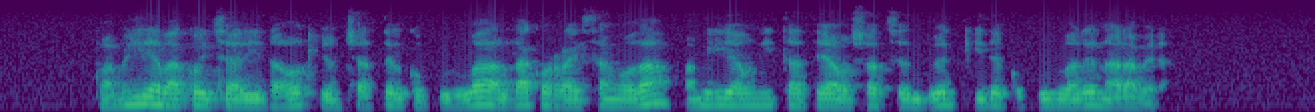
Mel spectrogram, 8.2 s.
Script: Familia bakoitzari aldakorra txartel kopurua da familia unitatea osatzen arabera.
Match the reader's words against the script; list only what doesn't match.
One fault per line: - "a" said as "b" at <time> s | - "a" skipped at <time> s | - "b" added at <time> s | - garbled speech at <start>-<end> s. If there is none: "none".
- "aldakorra" said as "dagokion" at 1.7 s
- "aldakorra izango" added at 3.1 s
- "duen kide kopuruaren" added at 5.8 s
